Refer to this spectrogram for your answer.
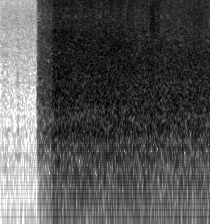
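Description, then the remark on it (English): After a brief moment of near silence, rain falling on a city street in Vancouver on a dreary day starts abruptly as a loud, steady, even hiss that continues without pause and with no voices. “On a dreary Vancouver day, shopping outside isn't the best for everyone. I hate the rain.”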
